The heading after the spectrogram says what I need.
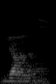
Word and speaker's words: Giannis: Giannis. Oh, just Giannis? The G is silent.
